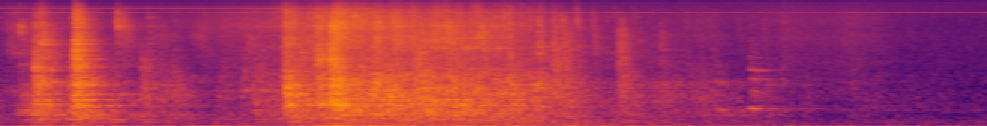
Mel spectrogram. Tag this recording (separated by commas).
Sliding door, Domestic sounds, Door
